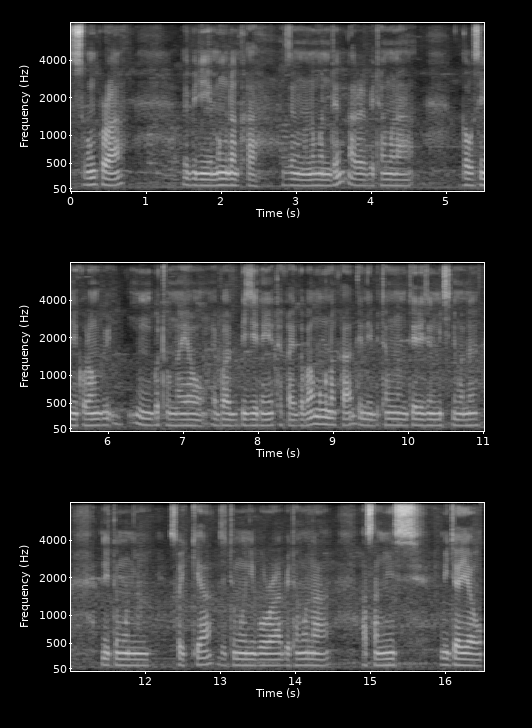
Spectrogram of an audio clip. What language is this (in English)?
Bodo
